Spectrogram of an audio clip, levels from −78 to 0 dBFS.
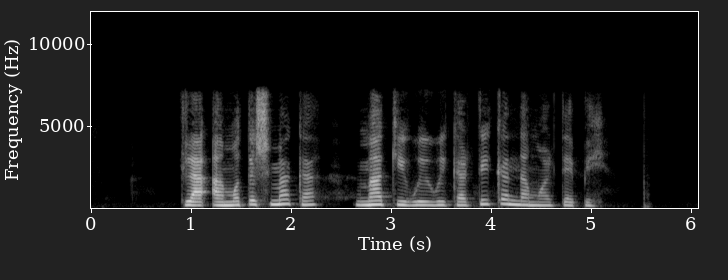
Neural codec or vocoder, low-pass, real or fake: codec, 16 kHz, 0.8 kbps, ZipCodec; 7.2 kHz; fake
